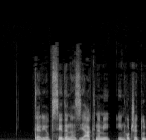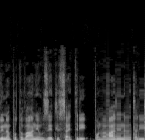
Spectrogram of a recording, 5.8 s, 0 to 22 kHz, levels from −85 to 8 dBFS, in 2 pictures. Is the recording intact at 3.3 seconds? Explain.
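Yes, the speech at 3.3 seconds is intact, with no audible fault at that moment.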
